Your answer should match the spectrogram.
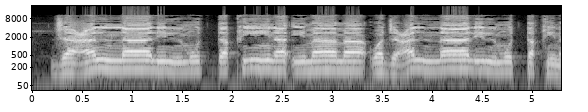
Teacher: فكثير من القراء مثلا يقول عند كلمة جعلنا يعني يخفي اللام ويدغمها في النون · Term: إدغام اللام في النون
